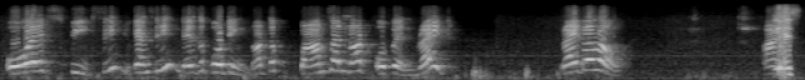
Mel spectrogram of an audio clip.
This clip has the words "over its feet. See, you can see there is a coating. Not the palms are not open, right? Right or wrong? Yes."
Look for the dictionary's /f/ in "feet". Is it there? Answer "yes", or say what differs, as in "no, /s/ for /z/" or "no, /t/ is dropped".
no, /p/ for /f/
